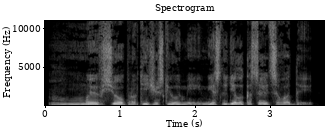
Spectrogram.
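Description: A man's voice: lowish voice, expressive, normal speed, darkish tone, dry recording, pitched below the performer's own voice. A man voicing a whiny, indignant young female witch student in an audiobook. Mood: smug. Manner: whiny, pleading.

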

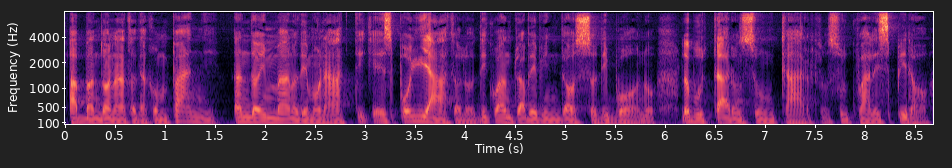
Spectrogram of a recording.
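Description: A man narrates a classic novel in a measured, expressive way. His voice sits on the low side with a husky grain. Pacing is deliberate, with dramatic rises. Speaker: audiobook reader.

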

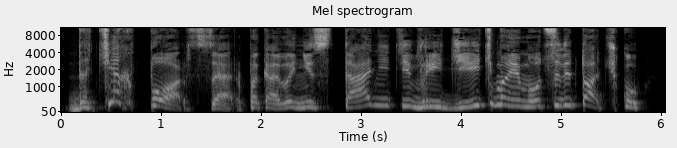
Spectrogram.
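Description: A man doing a shrill devoted old maidservant. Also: lively intonation, slow pace. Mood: protective. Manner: pious exclamations, chatty. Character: devoted old female servant, blunt and folksy. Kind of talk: audiobook reading.

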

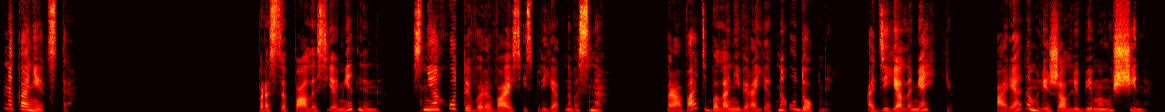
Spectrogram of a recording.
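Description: A woman reading a first-person novel aloud in a soft, expressive storytelling manner. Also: on the low side, fairly quick, dry recording, clean studio sound. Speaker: audiobook narrator. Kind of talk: first-person audiobook narration.

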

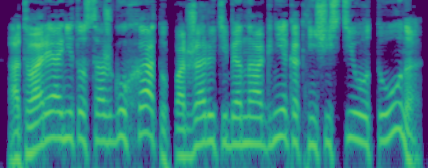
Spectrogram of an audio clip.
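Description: A man voicing an arrogant, cruel young nomad warlord's son who shouts threats and insults. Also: high voice, a little fast, no room sound, clean studio sound, voice pushed up. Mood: furious.

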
